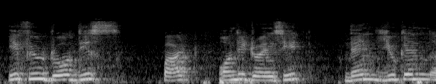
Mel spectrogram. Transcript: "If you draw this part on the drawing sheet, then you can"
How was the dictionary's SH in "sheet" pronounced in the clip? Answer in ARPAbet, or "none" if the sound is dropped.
S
